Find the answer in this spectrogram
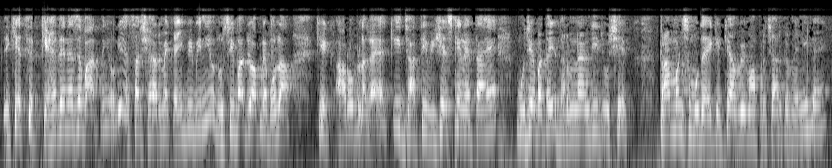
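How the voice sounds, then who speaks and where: A man argues as a party spokesman in a heated televised debate. His voice sits high and has a gravelly edge, and he keeps talking over his opponents. The audio sounds dull and lo-fi. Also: fast. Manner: combative, talks over opponents, repeats points.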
